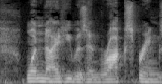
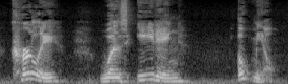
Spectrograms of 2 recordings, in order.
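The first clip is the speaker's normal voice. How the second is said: normal talking voice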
